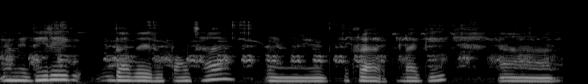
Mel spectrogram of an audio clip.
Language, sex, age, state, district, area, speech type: Nepali, female, 45-60, West Bengal, Alipurduar, rural, spontaneous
